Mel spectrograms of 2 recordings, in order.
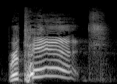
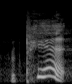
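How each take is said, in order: First: High, louder cry of repent; prophet's cry. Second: High but softer, falling repent; softer echo. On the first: John calling the people to repent, a high cry. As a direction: call out like a prophet. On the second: John repeating his call to repent, high and softer. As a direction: let the second one drop away. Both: Acted.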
